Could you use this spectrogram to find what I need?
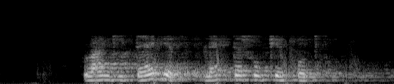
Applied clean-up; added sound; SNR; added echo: neural separator model SepFormer DNS4.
